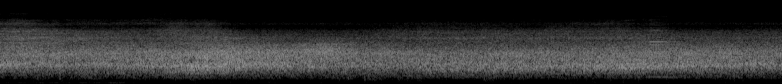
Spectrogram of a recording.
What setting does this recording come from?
street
